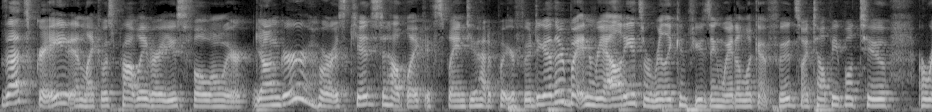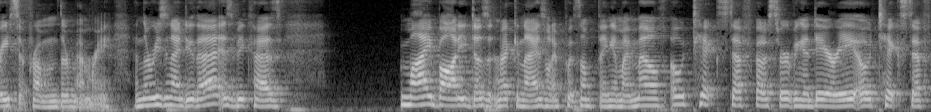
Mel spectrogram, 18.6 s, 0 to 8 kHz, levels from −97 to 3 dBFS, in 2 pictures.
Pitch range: 160-185 Hz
